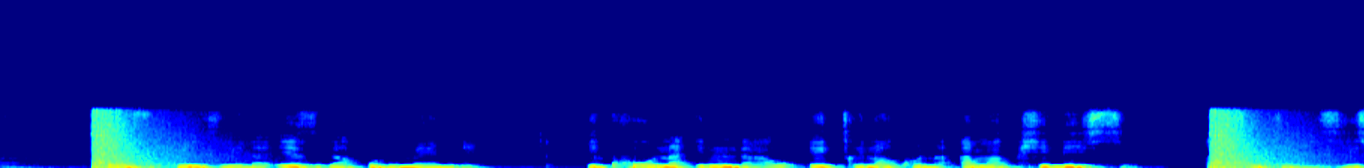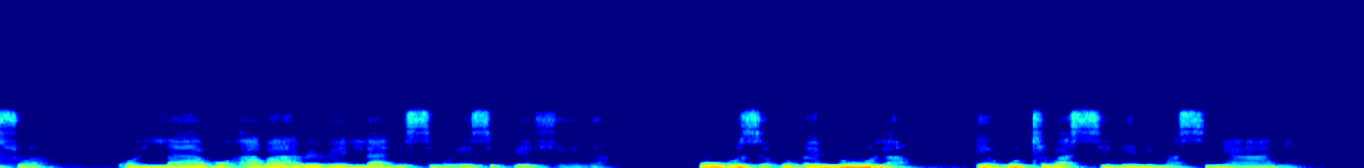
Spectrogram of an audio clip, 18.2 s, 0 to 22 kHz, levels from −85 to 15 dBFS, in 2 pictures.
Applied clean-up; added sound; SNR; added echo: none; Gunshot, gunfire; 10 dB; reverberation time 0.3 s.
